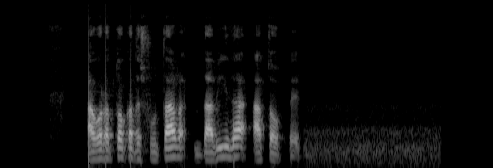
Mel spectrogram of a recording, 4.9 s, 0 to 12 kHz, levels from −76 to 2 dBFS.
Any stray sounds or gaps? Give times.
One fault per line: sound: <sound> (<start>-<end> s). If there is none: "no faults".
no faults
